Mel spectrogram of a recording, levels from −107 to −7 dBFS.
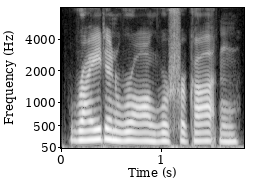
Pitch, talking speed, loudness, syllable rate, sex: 185 Hz, 165 wpm, -14 LUFS, 4.8 syllables/s, female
